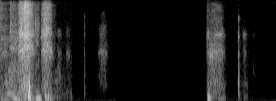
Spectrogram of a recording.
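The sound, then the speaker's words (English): A dog barks twice, a loud bark followed after a couple of seconds of near silence by a shorter, quieter one, with no talking over it. “Post bark.”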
